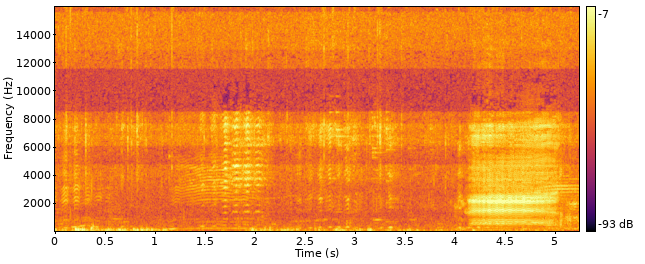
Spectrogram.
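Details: Nomadic flock back from grazing, a mother sheep calling her lambs to suckle: after low rumbling and shuffling, one loud, shaky, drawn-out bleat rings out near the end.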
